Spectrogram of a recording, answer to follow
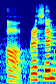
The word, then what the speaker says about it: present: As a verb, the word is stressed on the second syllable.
